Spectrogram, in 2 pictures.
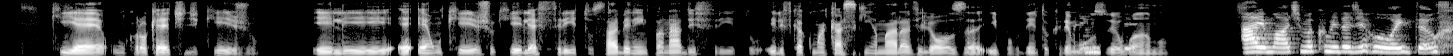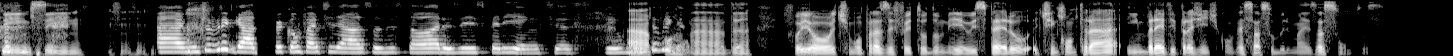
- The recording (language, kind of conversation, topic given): Portuguese, podcast, Qual comida você associa ao amor ou ao carinho?
- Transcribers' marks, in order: giggle; laugh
